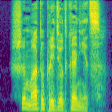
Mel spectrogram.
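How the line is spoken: Detached mutter. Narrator (Russian): отрешенно пробормотал глава государства

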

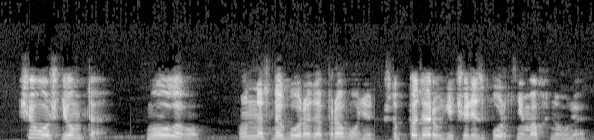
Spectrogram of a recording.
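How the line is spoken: Ironic snort. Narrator (Russian): Иронично хмыкнул Мих

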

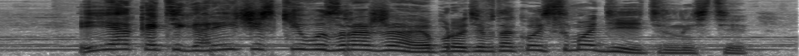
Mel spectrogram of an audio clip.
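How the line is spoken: Shrieking. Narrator (Russian): визжал Свиридов

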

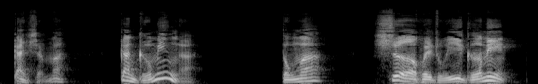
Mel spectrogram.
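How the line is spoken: Laughing. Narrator (Chinese): 齐比索夫笑起来了

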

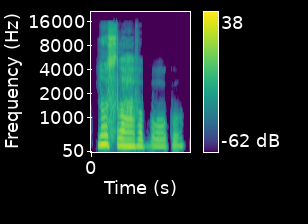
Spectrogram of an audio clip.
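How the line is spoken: Relieved exhale. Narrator (Russian): выдохнула Зойка

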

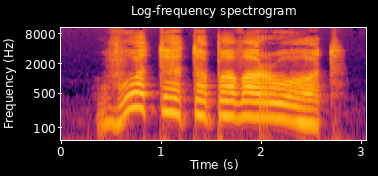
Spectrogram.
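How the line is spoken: Astonished mutter, two voices. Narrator (Russian): Одновременно и пораженно пробормотали обе подруги

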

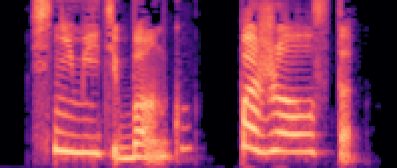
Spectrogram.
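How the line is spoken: Young man groaning. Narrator (Russian): застонал парень

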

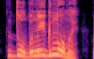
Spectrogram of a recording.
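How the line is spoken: Pouting sigh. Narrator (Russian): вздохнула надувшая губки Вика

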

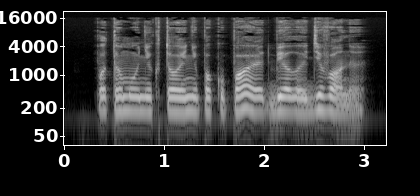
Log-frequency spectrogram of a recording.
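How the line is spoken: Grumbling. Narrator (Russian): проворчал ангел

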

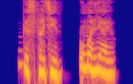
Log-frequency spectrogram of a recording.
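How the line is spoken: Voice breaking into sobs. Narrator (Russian): Голос срывался на всхлипы

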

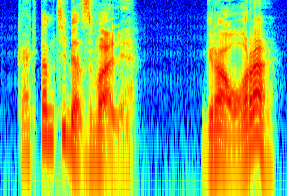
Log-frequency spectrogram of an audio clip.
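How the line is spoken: Hoarse wheeze in pain. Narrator (Russian): прохрипел я, поднимаясь и чувствуя, как с дикой болью и шипением зарастают раны

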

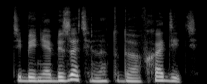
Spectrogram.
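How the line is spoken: Quiet. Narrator (Russian): тихо сказал он Элиде

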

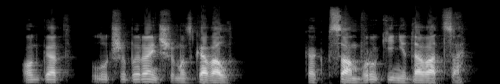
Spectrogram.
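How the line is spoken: Angry grumble. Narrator (Russian): буркнул сердито горбун

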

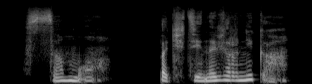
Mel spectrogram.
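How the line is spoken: Quiet, through clenched teeth. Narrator (Russian): сквозь зубы тихо проговорил эльф

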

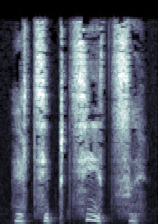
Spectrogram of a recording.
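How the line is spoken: Irritated snap. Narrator (Russian): раздраженно бросила Амалия

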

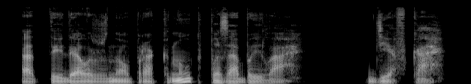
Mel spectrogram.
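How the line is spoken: Hissing. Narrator (Russian): зашипела она

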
